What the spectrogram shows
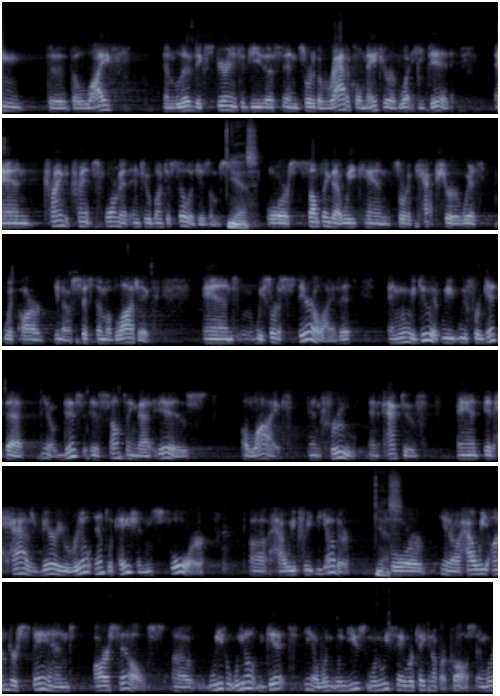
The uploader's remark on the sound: I talked on the phone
